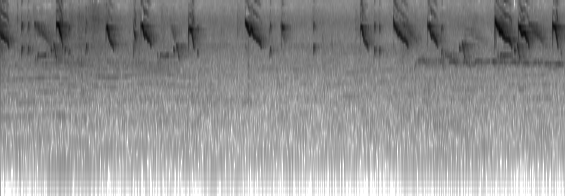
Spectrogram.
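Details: Oriental white-eye singing: a lively stream of very high, thin, downslurred chirps and twitters in quick clusters, with short pauses between bursts and a soft steady hiss behind.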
